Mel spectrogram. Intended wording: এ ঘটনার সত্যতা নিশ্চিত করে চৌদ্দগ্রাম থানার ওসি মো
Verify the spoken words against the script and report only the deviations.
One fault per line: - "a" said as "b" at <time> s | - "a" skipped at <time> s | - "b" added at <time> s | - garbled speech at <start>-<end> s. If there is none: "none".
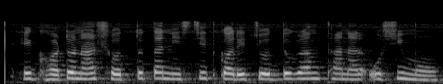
none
